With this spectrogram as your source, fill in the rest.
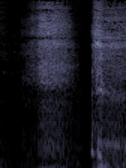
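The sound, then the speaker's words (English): A single sneeze: a breathy intake, a brief pause, then a sudden sharp burst of air that trails off into a short hiss. No talking accompanies it. “Ooh, bless, bless you. you.”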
